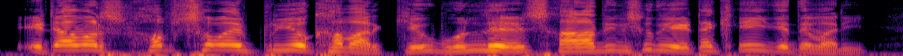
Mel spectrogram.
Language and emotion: Bengali, happy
